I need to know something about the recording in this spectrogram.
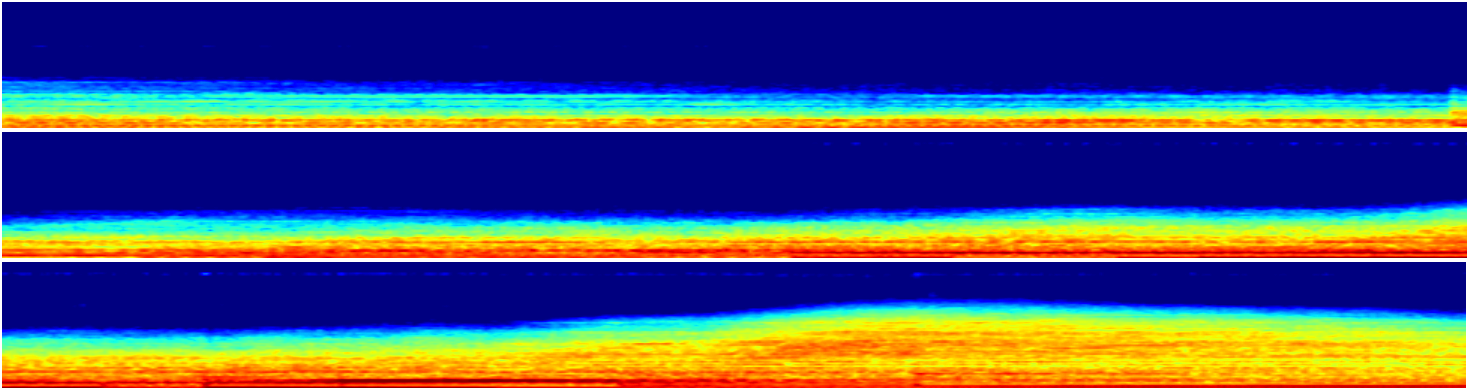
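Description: A large gong hums with a deep, swelling drone.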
